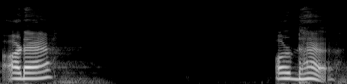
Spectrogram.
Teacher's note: ताड़नजात व्यंजन वे व्यंजन होते हैं जिनका उच्चारण एकदम धड़ाक से होता है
